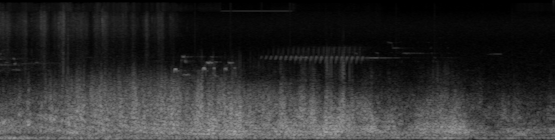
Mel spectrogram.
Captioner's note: fighter Jet Sound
